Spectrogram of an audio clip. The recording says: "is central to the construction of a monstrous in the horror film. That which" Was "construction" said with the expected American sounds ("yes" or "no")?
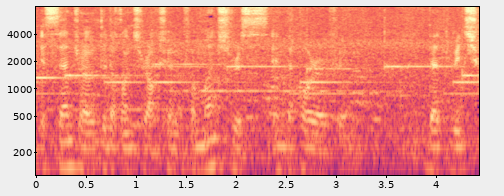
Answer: yes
